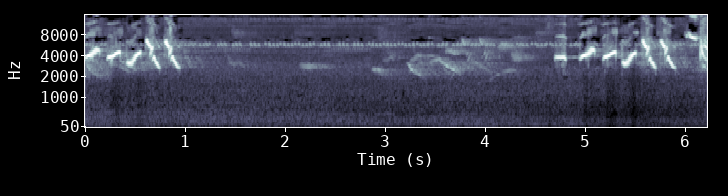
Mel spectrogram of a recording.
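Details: Double-collared seedeater singing two loud phrases about four seconds apart, each a quick run of five or six sharp, high, slurred whistled notes rising and falling, over a steady thin high-pitched whine and soft faint chirps between phrases.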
